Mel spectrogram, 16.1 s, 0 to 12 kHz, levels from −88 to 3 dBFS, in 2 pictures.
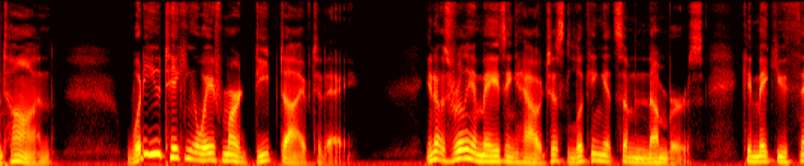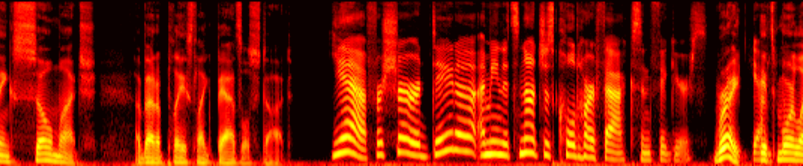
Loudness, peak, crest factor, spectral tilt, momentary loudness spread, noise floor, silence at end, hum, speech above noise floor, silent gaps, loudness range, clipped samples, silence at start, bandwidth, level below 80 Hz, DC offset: -24 LUFS; -4 dBFS; 20 dB; -5.5 dB/octave; 15 LU; -54 dBFS; 0 s; none; 31 dB; none; 5 LU; under 0.1%; 0 s; 12 kHz; -46 dBFS; under 0.1%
